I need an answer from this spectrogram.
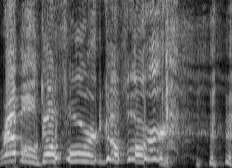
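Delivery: high, loud, laughing yell.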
